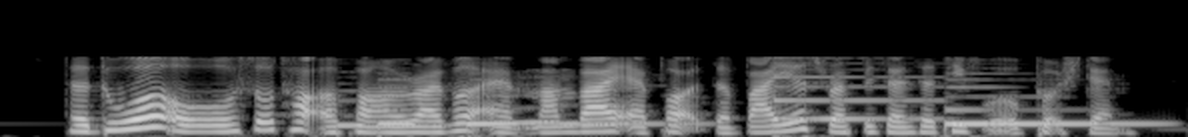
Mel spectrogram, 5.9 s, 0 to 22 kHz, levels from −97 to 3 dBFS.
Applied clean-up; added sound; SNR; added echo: classical method Wiener filter.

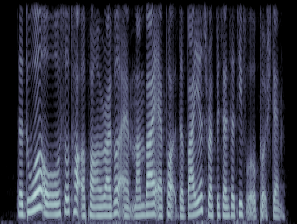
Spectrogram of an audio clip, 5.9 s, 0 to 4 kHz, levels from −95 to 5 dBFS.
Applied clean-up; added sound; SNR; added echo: neural mask model Resemble Enhance denoiser.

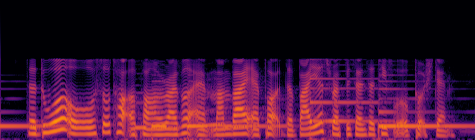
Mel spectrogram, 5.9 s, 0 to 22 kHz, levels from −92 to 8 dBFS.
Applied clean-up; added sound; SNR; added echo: none; Guitar; 6 dB; none.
